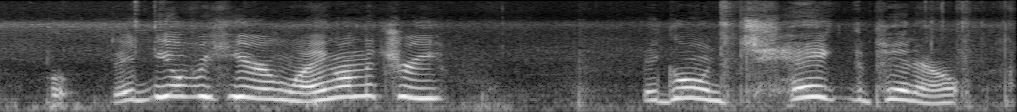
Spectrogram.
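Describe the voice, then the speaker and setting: A woman talks with lively intonation while noticeable background noise plays underneath. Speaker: YouTuber. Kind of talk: tutorial. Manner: casual.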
